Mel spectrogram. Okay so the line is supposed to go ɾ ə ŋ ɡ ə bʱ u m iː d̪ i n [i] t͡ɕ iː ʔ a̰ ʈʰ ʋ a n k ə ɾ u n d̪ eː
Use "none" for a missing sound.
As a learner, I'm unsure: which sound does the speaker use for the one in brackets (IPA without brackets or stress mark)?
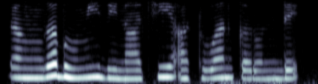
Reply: a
